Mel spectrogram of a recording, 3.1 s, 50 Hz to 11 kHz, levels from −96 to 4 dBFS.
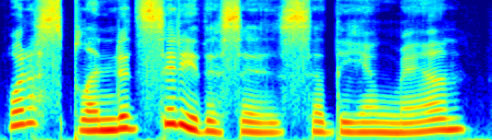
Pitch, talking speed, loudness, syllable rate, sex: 220 Hz, 195 wpm, -15 LUFS, 4.2 syllables/s, female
